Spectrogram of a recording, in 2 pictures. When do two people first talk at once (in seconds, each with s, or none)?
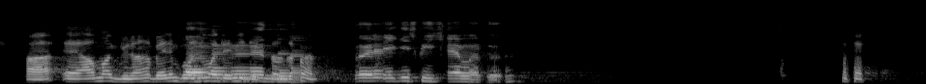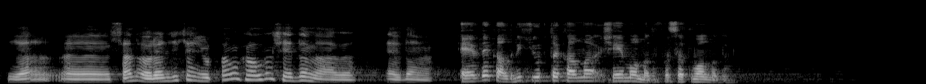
1.8 s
